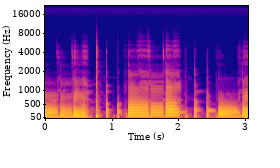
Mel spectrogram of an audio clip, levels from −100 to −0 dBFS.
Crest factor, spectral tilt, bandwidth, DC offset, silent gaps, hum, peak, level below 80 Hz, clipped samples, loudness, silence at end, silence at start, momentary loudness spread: 16 dB; -11.5 dB/octave; 5.4 kHz; under 0.1%; none; none; 0 dBFS; -24 dBFS; under 0.1%; -17 LUFS; 0 s; 0 s; 9 LU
